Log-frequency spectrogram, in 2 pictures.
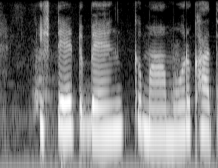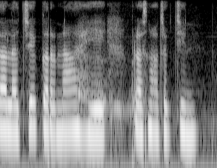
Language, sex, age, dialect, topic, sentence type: Chhattisgarhi, female, 18-24, Northern/Bhandar, banking, question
